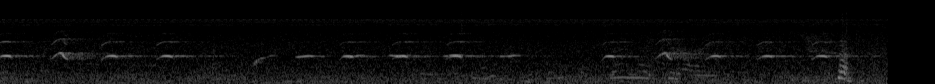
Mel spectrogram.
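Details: White-throated (Red-billed) toucan, feeding on Cecropia fruits along the Burro Burro River, Iwokrama Forest, Guyana, giving a steady series of short, yelping notes about twice a second over a constant high insect drone.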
